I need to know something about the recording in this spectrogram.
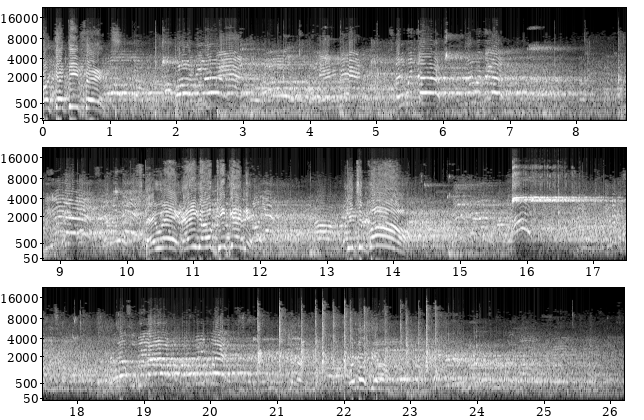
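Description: Indoor basketball game sounds echoing in a gym: a ball bouncing on the hardwood court, sneakers squeaking in short gliding squeals, and players and spectators calling out.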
